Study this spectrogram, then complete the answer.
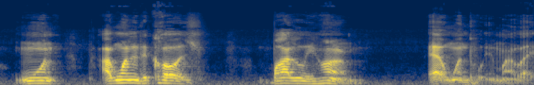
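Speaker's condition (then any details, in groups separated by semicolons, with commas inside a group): Cerebral palsy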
